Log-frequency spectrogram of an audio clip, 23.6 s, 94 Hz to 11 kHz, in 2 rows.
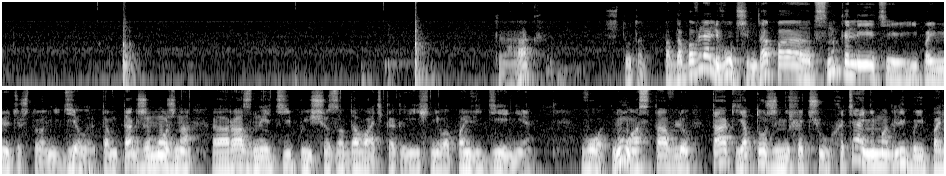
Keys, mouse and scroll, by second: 3.9-23.5 drag.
